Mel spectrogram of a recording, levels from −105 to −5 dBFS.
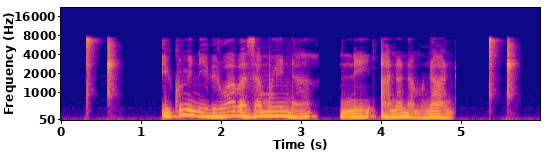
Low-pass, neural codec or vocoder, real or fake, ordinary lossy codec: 7.2 kHz; none; real; Opus, 64 kbps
